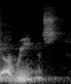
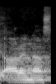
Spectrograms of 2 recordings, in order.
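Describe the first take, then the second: First: The name is pronounced with English sounds. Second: The name is pronounced with Spanish sounds. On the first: "just say" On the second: "like the Spanish pronouncing"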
